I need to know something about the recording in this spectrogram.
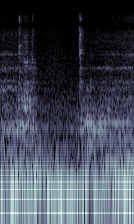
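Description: A steady low mechanical hum with a couple of faint clicks.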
